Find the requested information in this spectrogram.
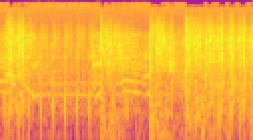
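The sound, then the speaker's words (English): Machine guns rattle in rapid staccato bursts on a military live-fire infiltration course with dirt and barbed wire, loud, dense and continuous, with heavier cracks breaking through the chatter. “The staccato of machine guns. TNT charges exploding just feet away.”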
